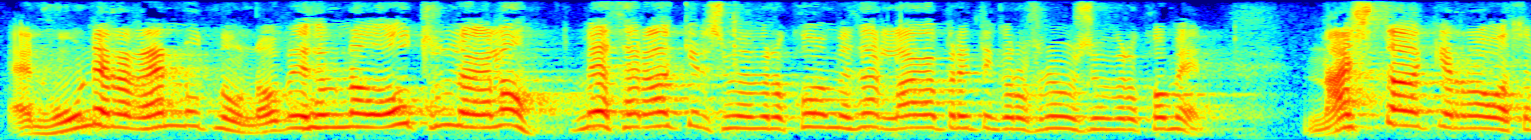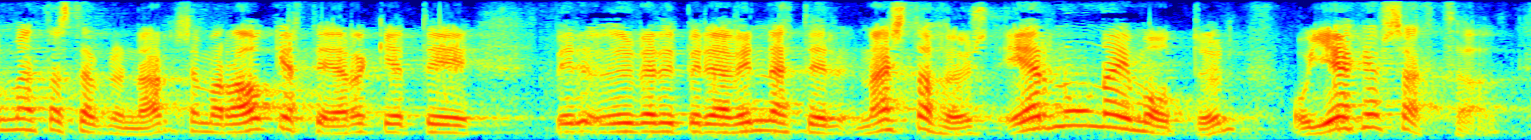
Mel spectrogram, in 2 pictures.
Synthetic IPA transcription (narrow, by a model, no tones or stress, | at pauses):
ɛ̰nɦunɛɾarɛnːut̪nuːnaɔvɪðhœvʏmnaːwðoːwt̪ʰɾunlɛɣalawn̥t̪mɛðθajɾaðcɪɾɪsɛmɛvɛɾðakʰɔːmmɪðθaɾlaːɣapɾejt̪̬iŋkaɾawfɾʏːmʏsɛmavɛɾðakʰɔːmɪɪ̰nː | najst̪aaðcɪrːawaht̪ʏnmɛn̥t̪ast̪ɛpnʏnːaɾ̥sɛmaɾaːwcɛr̥t̪ɪɛɾacɛːt̪ɪ | pɪvɛɾðɪpɪɾjaðavɪnːaɛft̪ɪɾnajst̪aɦœɥst̪ɛɾnuːnaimoːwt̪ʏnɔ̰ɣjɛɣhɛv̥saxt̪θa̰ð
